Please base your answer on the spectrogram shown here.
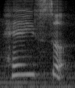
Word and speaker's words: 黑色: 黑色 is hey is very easy to pronounce. It's like hey, but it's just first tone.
